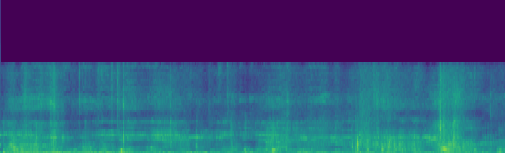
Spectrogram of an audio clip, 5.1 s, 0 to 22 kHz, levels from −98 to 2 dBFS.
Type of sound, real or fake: fake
